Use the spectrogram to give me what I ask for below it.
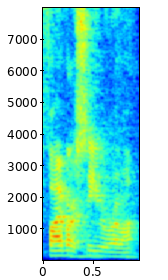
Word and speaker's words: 5RC: Because 5RC rhymes with by the sea.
